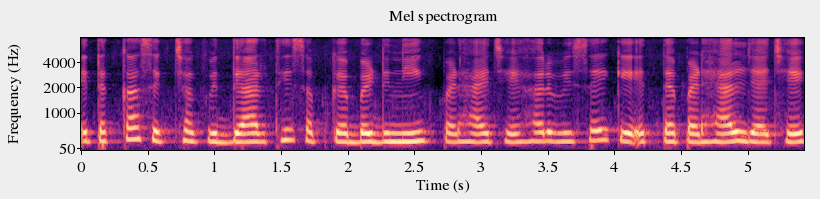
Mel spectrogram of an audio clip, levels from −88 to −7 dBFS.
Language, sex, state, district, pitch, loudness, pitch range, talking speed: Maithili, female, Bihar, Purnia, 235 Hz, -17 LUFS, 230-250 Hz, 175 wpm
